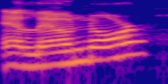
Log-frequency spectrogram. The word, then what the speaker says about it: Eleonor: name is like oh so we we pronounce it yes okay the second name is eleanor eleanor okay so yay i did something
